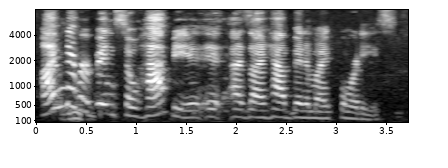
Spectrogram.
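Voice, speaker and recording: A woman's voice: medium pitch, very animated, normal speed, noisy background. A woman in her forties chatting as a guest on a livestream, playful and teasing. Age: 40s. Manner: playful and teasing, laughs easily. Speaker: guest in the chat. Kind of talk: casual chat.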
